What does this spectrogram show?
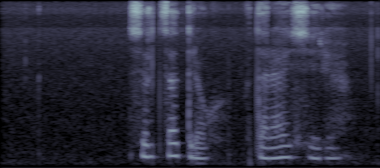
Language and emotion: Russian, neutral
